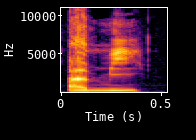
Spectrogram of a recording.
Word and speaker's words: amis: So singular form ami, plural form you add this S, but it's ami as well.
